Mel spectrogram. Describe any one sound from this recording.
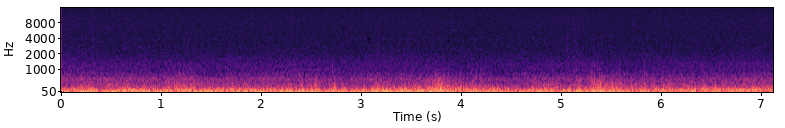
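Strong wind buffets the microphone with a deep, steady roar.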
